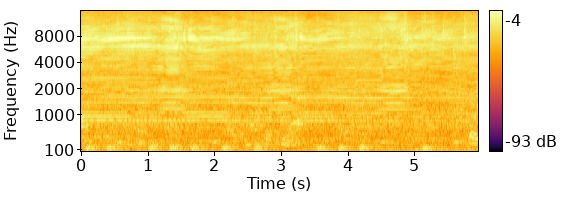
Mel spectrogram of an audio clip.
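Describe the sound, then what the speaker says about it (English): Electric hair clippers buzz steadily up close while cutting a fade after the removal of long-grown dreadlocks, with a soft pulsing rhythm as the blades pass through the hair and quiet speech in the background. "I'm gonna take a 6 and start kind of flicking out a little bit, create a little bit of a fade"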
